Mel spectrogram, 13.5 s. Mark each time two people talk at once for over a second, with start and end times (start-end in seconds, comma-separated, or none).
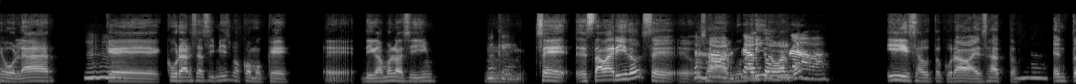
8.6-10.1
